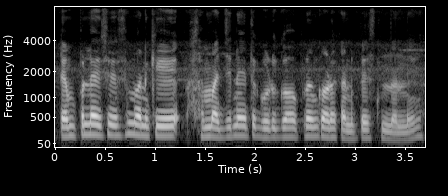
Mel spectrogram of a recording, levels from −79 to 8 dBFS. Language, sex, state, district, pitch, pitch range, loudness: Telugu, male, Andhra Pradesh, Sri Satya Sai, 155 Hz, 140-165 Hz, -17 LUFS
